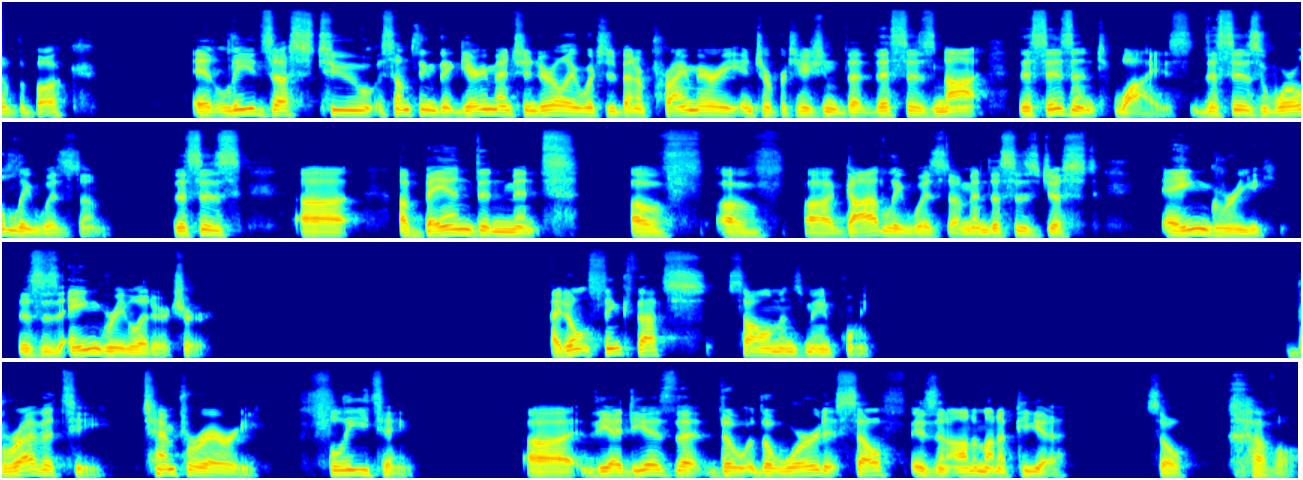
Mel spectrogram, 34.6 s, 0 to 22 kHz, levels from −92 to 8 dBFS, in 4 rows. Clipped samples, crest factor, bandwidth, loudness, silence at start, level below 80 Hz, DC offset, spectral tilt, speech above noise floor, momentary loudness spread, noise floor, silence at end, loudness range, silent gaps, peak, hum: under 0.1%; 18 dB; 16 kHz; -24 LUFS; 0 s; -76 dBFS; under 0.1%; -5 dB/octave; over 66 dB; 12 LU; under -90 dBFS; 0.05 s; 6 LU; none; -8 dBFS; none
